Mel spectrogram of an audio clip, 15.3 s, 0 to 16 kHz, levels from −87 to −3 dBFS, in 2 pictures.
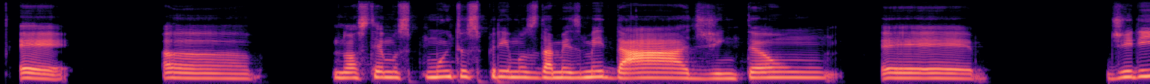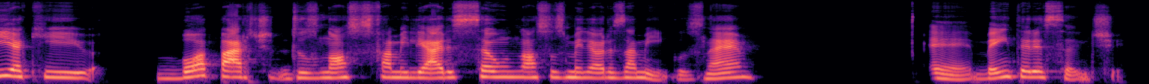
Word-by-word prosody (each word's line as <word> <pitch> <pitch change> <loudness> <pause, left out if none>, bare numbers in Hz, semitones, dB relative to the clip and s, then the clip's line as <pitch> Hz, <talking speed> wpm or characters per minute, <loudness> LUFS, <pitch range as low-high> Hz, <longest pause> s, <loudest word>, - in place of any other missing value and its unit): É. 170 -6 +2
Hã, - - -18 1.8
nós 195 -2 -1
temos 210 -2 -2
muitos 225 +1 -1
primos 215 -4 -2
da 195 -1 +3
mesma 200 +2 +1
idade, 190 -5 +5
então, 200 +4 -2 0.3
eh, 180 -2 0 0.9
diria 235 +7 +2
que 210 -4 -3 0.5
boa 210 +10 +1
parte 220 -6 +4
dos 185 +2 -6
nossos 200 +2 -1
familiares 205 -1 +2
são 220 -1 +1
nossos 210 -1 -2
melhores 200 -1 -2
amigos, 150 -7 -5
né. 195 +6 +1 1.2
É, 155 -5 -3
bem 180 +6 0
interessante. 220 -2 -4
200 Hz, 100 wpm, -22 LUFS, 185-215 Hz, 1.8 s, idade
